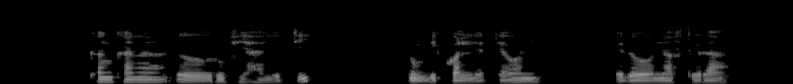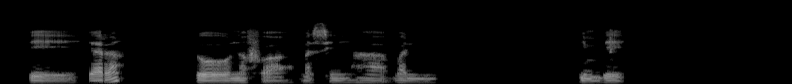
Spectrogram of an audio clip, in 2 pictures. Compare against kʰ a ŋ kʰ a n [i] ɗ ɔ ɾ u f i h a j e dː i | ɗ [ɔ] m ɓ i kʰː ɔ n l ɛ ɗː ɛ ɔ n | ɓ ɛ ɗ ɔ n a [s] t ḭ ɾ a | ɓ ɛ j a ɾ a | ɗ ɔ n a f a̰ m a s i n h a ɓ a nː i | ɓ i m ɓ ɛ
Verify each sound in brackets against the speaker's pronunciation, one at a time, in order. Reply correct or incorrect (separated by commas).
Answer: incorrect, incorrect, incorrect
